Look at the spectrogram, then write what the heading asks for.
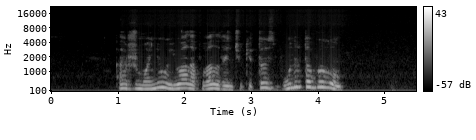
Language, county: Lithuanian, Šiauliai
